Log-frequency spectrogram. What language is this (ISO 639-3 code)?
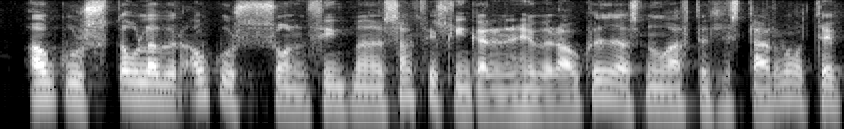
isl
